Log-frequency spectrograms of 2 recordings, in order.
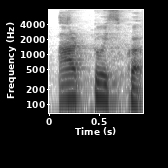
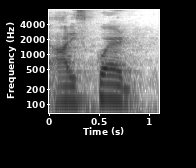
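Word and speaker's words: R squared: প্রথমেই যে একটা মেট্রিক আছে সেটাকে বলা হয় আর টু স্কোয়ার মানে আর স্কোয়ার স্কোর। ওকে, এটাকে অনেকে আর টু স্কোয়ার বলে, অ্যাকচুয়ালি এটা আর স্কোয়ার্ড বলে।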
